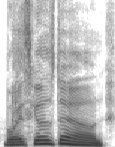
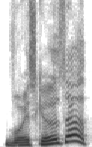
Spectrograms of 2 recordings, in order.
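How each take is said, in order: First: Slow, with the pitch dropping on down; falling voice. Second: Rising voice. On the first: Co-host demoing how the voice drops. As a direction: let your voice fall away, slowly. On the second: Co-host demoing how the voice rises. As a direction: pitch climbs up on the word up. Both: Shown as a demonstration.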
